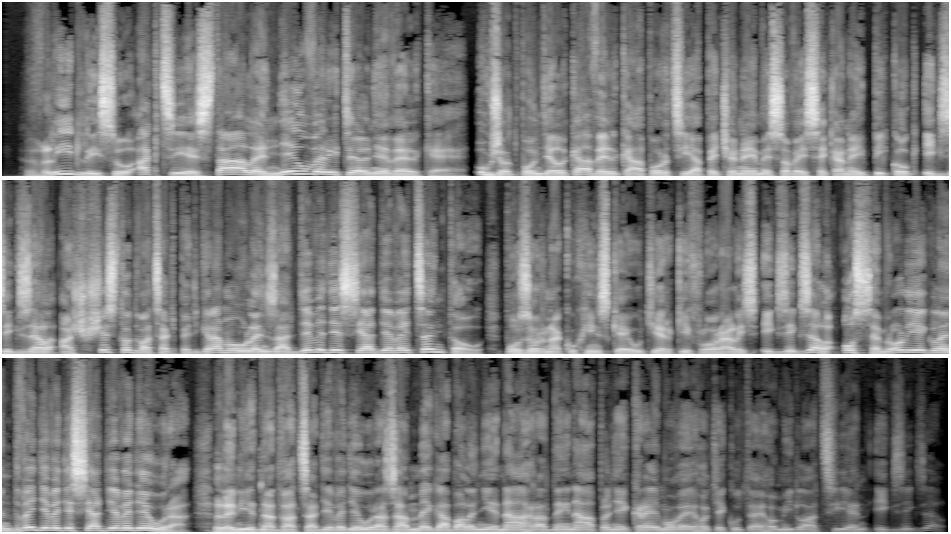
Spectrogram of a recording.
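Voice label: Slovak, male, commercial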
